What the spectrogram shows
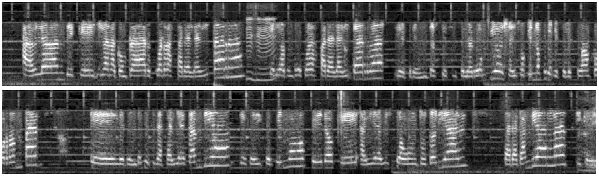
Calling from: Avellaneda, Buenos Aires Province, Argentina; De Avellaneda

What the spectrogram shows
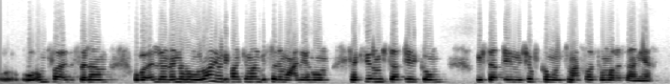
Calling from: Baghdad, Baghdad Governorate, Iraq; من بغداد، من

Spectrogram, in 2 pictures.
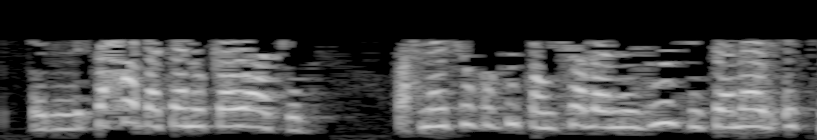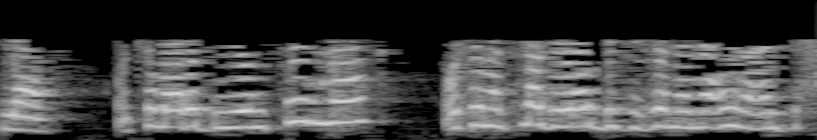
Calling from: Italy; من إيطاليا،

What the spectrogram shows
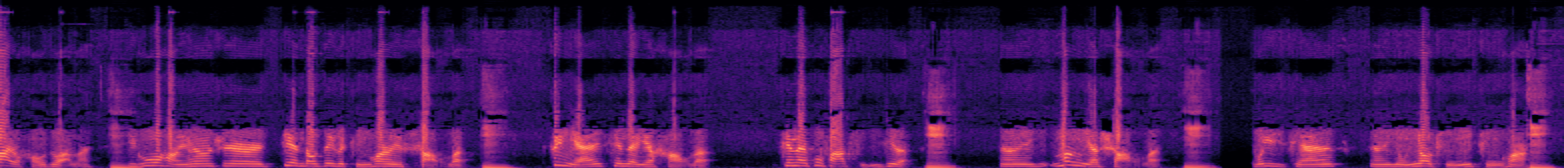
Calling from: Tianjin, China; 我来自天津河西区。

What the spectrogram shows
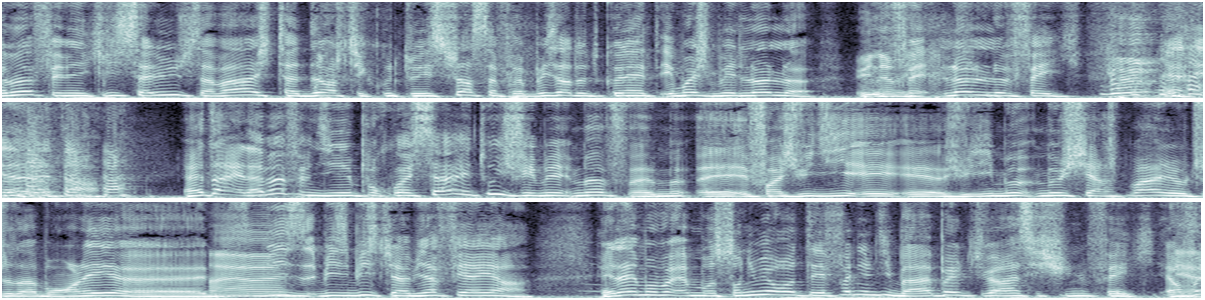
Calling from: Normandy, France; qu'est-ce qu'on a comme vache, nous, chez nous, en Normandie

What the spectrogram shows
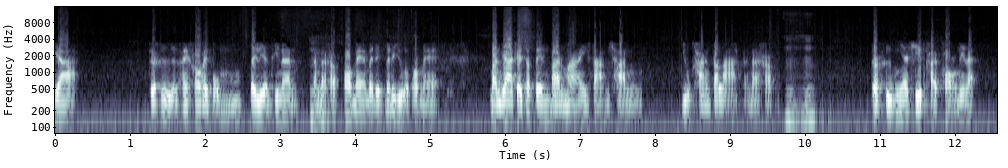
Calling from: Bangkok, Thailand; ผมตอนนี้อยู่ที่ห้องพักแล้วครับอยู่แถวนวมินครับ

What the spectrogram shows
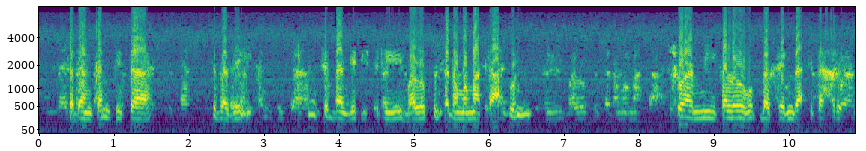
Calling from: Batam, Riau Islands, Indonesia; Saya dari Batam.

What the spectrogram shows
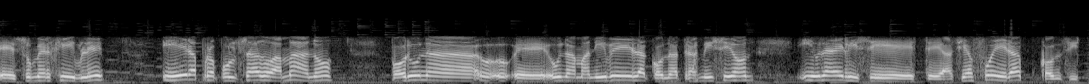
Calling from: Córdoba, Argentina; Le estoy hablando desde Córdoba … de Barrio Observatorio.

